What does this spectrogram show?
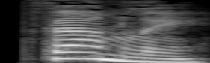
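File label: "family", American English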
